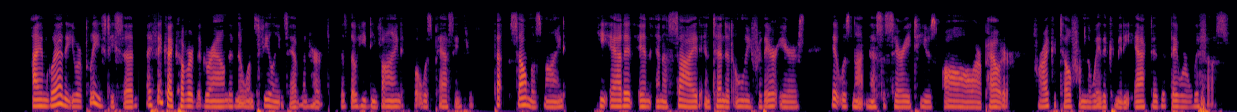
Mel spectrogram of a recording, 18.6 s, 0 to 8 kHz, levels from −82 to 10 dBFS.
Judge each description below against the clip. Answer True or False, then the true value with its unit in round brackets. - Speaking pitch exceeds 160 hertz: False (155 Hz)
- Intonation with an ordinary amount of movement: False (1.8 semitones)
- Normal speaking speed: False (215 wpm)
